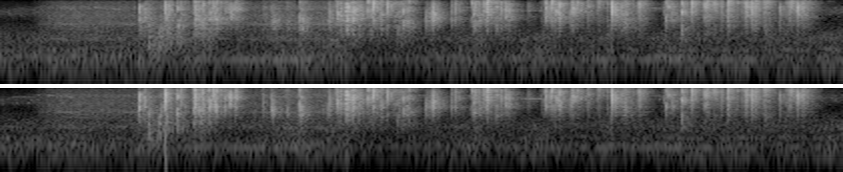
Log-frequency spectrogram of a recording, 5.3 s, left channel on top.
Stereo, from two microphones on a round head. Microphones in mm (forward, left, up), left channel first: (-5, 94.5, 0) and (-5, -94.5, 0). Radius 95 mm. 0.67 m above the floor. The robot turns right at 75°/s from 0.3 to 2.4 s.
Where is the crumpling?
55° right (ahead or behind), 0.6 m; by 5.1 s 5° right (ahead or behind), 0.6 m.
